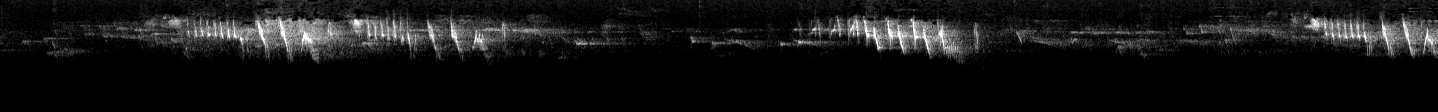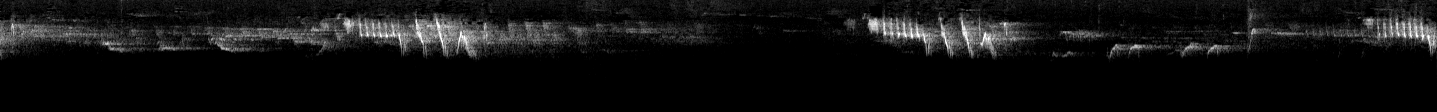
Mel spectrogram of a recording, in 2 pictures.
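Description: A songbird singing: six phrases of rapid trilled notes, each a second or two long, repeating about every five seconds.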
